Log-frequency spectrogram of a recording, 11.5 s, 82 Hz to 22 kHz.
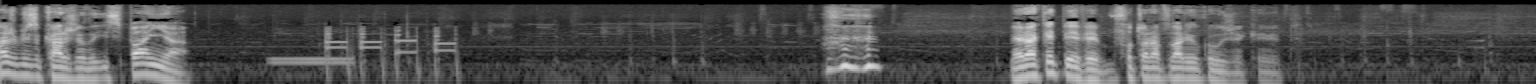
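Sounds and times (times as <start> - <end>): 
speech: 0.0 - 1.5, 6.2 - 6.7, 7.6 - 9.8
phone tone of an outgoing call: 2.0 - 3.4
laughter: 6.2 - 6.6.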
